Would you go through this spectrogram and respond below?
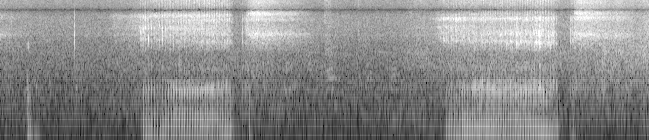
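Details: Hugo, a pet bulldog asleep on a sofa and refusing to wake or move, snores indoors in two long, rough, rasping breaths about three seconds apart, each lasting roughly a second, with quiet room tone between.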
